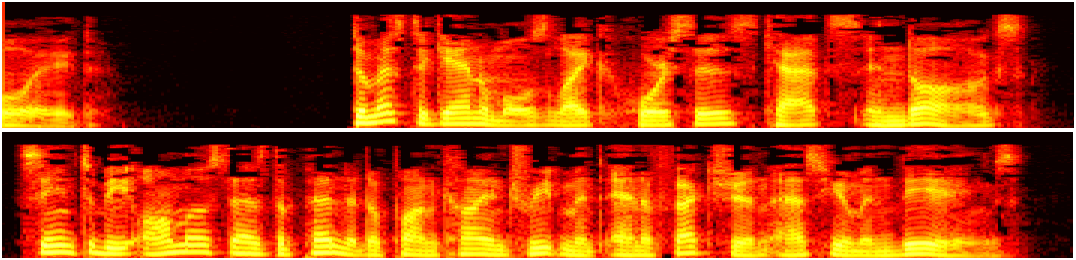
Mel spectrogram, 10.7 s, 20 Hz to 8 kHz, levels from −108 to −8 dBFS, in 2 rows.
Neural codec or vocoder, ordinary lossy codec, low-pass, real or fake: vocoder, 44.1 kHz, 128 mel bands, Pupu-Vocoder; MP3, 24 kbps; 7.2 kHz; fake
